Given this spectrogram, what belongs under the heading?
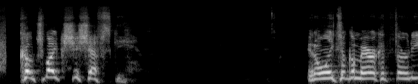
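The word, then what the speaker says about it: Krzyzewski: all time coach Mike shashy not spelled anything like it's pronounced uh Duke basketball I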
